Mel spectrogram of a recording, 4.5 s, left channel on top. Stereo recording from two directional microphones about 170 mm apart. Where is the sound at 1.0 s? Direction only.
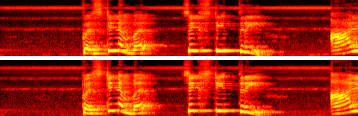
50° right (ahead or behind).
